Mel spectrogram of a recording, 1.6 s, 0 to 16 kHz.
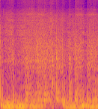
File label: drumloop; awe32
